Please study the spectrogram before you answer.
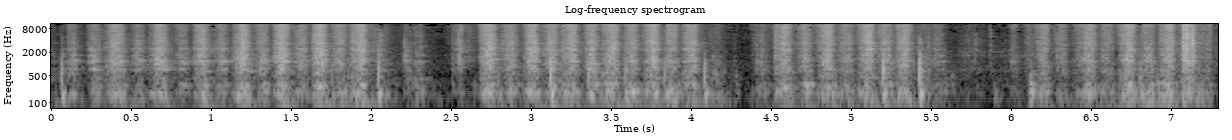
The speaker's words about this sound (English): Now let's get those 2 garlic cloves grated.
